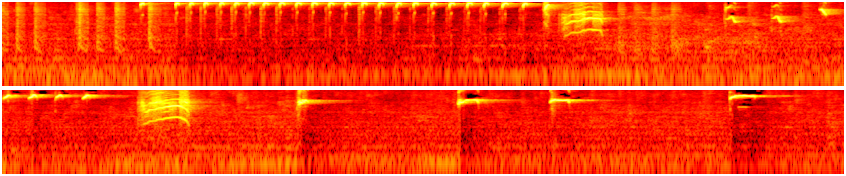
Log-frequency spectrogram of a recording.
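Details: Plain-throated sunbird singing as a lure to get other sunbirds singing, phone-recorded: a fast, even string of about twenty high ticking notes, then harsh downslurred chips and single thin piercing whistles spaced about a second apart.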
